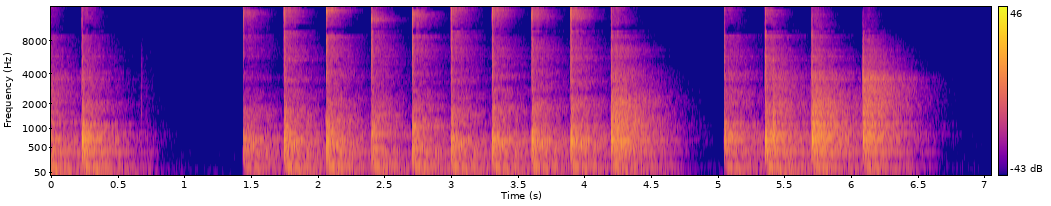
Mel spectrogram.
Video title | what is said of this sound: Nissan Leaf EM57 Electric Motor Divorced Output Coupler Fitting Video | as you can hear they're bottomed out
